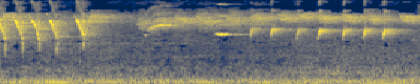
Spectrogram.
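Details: Canary, a long rolling song used to prompt other canaries to sing: quick series of high chirps and trilled notes, a brief pause, then a steady run of repeated high notes about every quarter second, with low background hum.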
